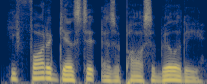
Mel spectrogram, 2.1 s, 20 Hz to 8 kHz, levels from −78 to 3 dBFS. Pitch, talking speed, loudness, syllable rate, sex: 110 Hz, 205 wpm, -16 LUFS, 6.2 syllables/s, male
